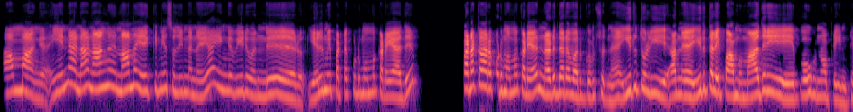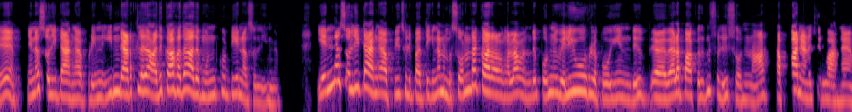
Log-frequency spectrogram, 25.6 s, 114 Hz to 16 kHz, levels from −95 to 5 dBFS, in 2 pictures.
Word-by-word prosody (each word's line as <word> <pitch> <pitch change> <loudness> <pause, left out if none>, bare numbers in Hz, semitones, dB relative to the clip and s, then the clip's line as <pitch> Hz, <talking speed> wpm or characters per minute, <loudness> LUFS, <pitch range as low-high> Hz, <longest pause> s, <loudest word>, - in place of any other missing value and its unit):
ஆமாங்க. 280 -7 -1 0.3
என்னன்னா, 355 -3 -1
நாங்க 335 +4 +3 0.2
நான் 320 +3 +3
தான் 365 -4 -2
ஏற்கனவே 300 +2 -5
சொல்லியிருந்தேனயா, 275 +1 -5 0.2
எங்க 300 -1 -6
வீடு 285 -1 -5
வந்து 230 +2 -5 0.7
எளிமைப்பட்ட 280 -1 -3
குடும்பமும் 265 +1 -9
கெடையாது, 230 +1 +1 0.8
பணக்கார 350 +1 +5
குடும்பமும் 290 -1 -5
கெடையாது, 265 +4 +3
நடுத்தர 270 +1 +3
வர்க்கம் 225 0 -4
சொன்னே. 200 -5 -8 0.2
இருதலை 295 -4 -3 0.3
அந்த 245 0 -1 0.2
இருதலை 300 -2 +3
பாம்பு 230 -2 +3
மாதிரி 260 +6 +5 0.5
போகணும் 240 -2 -4
அப்டின்ட்டு, 200 +1 -5 0.4
என்ன 270 +6 0
சொல்லிட்டாங்க 230 -3 +2
அப்டின்னு. 205 +2 -9
இந்த 285 -1 0
இடத்துல 290 +2 0
அதுக்காக 295 +2 +4
தான் 310 -2 +8
அத 250 -1 -1
முன்கூட்டியே 250 +3 -6
நான் 200 -1 -6
சொல்லியிருந்தேன். 170 -1 -12 0.7
என்ன 350 +7 0 0.2
சொல்லிட்டாங்க 320 -4 +3
அப்டின்னு 255 +2 -9
சொல்லி 245 -3 -8
பார்த்தீங்கன்னா, 235 +5 -3
நம்ம 230 -3 -6
சொந்தக்காரவங்கலாம் 260 -5 +3
வந்து 225 +2 -6
பொண்ணு 270 +4 -4
வெளியூருல 275 0 0
போய் 205 +1 -6
வந்து 200 +1 -5 0.5
வேல 235 - +4
பார்க்குதுன்னு 240 +4 -1
சொல்லி 235 0 -7
சொன்னா 195 0 -6 0.3
தப்பா 220 +9 +6
நெனச்சுருவாங்க. 205 -3 -3
255 Hz, 130 wpm, -24 LUFS, 225-295 Hz, 0.8 s, தான்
